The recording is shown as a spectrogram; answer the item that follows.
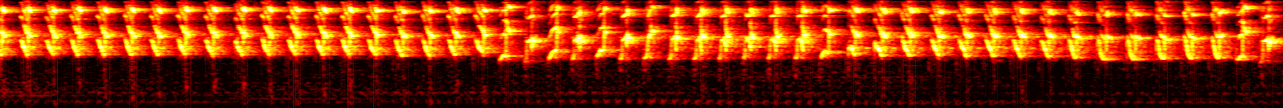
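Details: Lovebird of fighter type chattering in a long ngekek, played to stimulate silent lovebirds: a shrill, machine-like run of rapid, even pulses, with a brief shift in tone partway through.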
